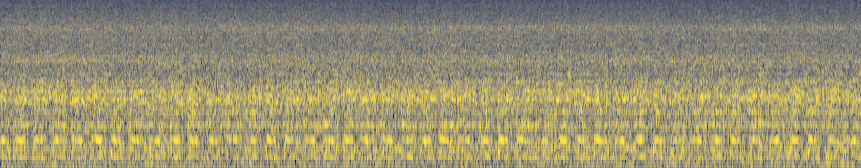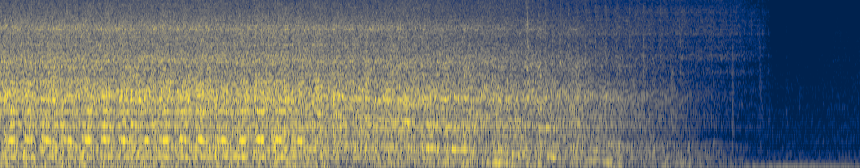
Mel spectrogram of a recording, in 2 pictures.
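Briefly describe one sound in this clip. A lathe spindle whirs loudly at speed, then winds down to a stop.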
